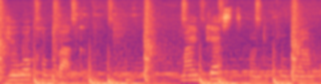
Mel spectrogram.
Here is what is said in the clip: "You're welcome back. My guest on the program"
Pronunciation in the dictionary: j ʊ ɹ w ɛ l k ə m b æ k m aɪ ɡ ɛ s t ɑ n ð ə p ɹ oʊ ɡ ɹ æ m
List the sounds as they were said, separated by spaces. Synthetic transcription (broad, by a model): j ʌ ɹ w ɛ l k ə m b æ k m aɪ ɡ ɛ s t ɑ n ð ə p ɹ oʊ ɡ ɹ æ m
